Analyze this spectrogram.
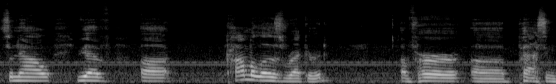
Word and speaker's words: Kamala: okay thank you thank you for the correction kamala harris i know i was saying it right and i said it wrong yikes kamala harris yes so i don't i'm not a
